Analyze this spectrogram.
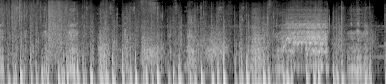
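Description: Horse hooves thud rapidly on dry ground at a gallop.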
